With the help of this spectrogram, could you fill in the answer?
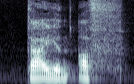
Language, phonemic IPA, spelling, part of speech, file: Dutch, /ˈtajə(n) ˈɑf/, taaien af, verb, Nl-taaien af.ogg
- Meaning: inflection of aftaaien: 1. plural present indicative 2. plural present subjunctive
